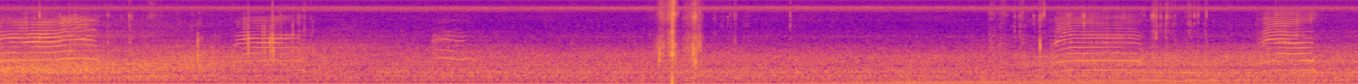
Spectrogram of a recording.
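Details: Pet cat giving a series of short, wavering meows in bursts: about four early, a quieter one mid-way, then two more after a pause, with a sharp knock and faint background noise.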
